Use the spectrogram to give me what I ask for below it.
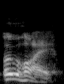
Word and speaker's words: Ojai: There, Ojai, in Ojai, California.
